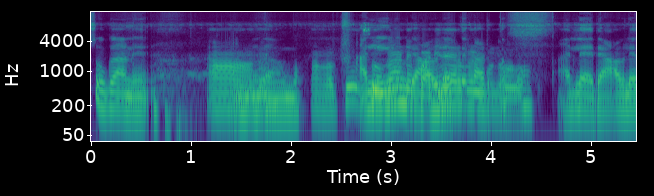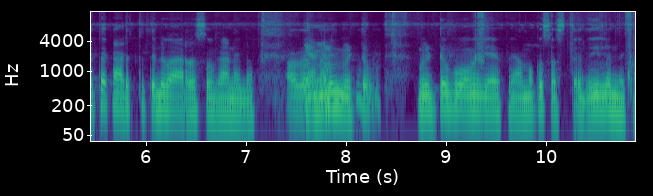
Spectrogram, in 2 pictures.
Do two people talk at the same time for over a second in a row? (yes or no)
yes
